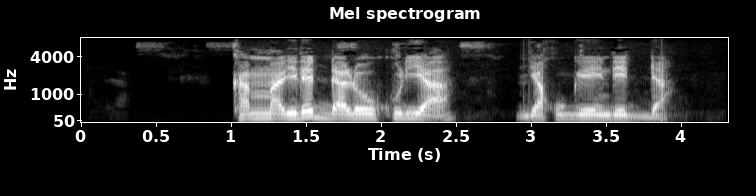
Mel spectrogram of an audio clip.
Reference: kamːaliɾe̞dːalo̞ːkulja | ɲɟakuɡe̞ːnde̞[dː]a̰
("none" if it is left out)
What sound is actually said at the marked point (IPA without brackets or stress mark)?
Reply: dː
